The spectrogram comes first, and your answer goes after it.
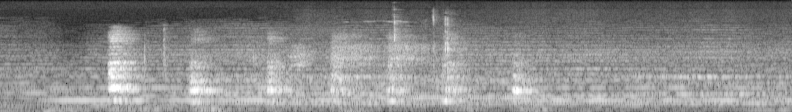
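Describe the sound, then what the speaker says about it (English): Several dogs bark in bursts at home, a series of sharp yips and woofs spaced about a second apart at moderate distance, with a faint background hum and no talking. "I apologize for the barking noises."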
